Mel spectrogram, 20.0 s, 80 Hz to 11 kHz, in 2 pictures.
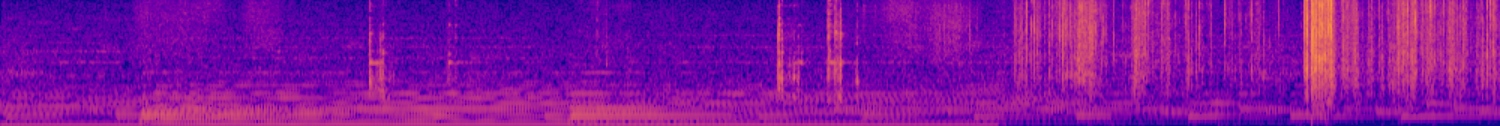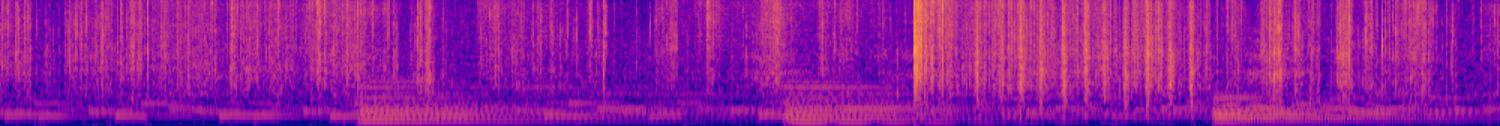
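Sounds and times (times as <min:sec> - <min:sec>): background music of held chords: 0:00.0 - 0:20.0
plastic bag crinkling: 0:06.7 - 0:20.0
foil packet crinkling: 0:06.8 - 0:20.0.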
